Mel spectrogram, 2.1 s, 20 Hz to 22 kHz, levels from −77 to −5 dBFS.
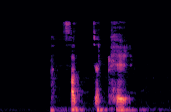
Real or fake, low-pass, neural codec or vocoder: real; 9.9 kHz; none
